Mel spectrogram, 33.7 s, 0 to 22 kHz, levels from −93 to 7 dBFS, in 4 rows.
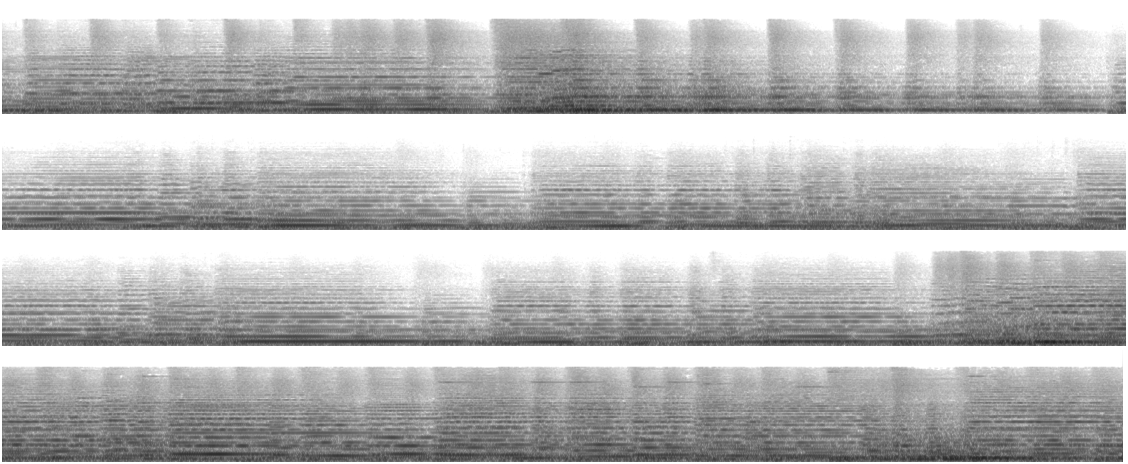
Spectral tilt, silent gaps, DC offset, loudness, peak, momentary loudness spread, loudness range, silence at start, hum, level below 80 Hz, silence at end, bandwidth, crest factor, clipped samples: -7 dB/octave; none; under 0.1%; -22 LUFS; -4 dBFS; 12 LU; 8 LU; 0 s; none; -38 dBFS; 0 s; 11.5 kHz; 18 dB; under 0.1%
